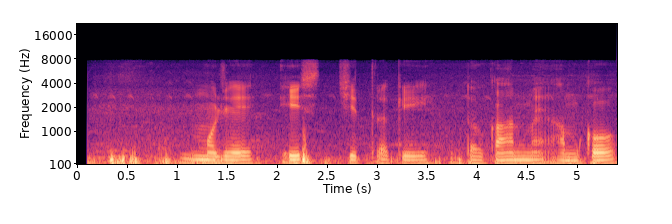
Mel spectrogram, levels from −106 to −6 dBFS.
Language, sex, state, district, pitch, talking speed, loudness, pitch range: Hindi, male, Madhya Pradesh, Katni, 105 Hz, 75 wpm, -20 LUFS, 100-105 Hz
